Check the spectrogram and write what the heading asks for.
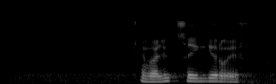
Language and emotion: Russian, neutral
